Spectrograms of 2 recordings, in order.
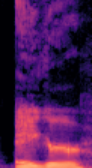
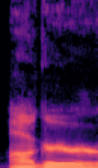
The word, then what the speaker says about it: Agur: 2 chapters written by a guy named Agur, or Augur, or Agur, depends on where you put the emphasis on which syllable, and the other guy by the name of Lemuel.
